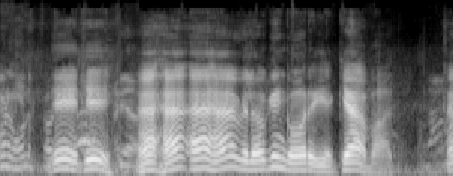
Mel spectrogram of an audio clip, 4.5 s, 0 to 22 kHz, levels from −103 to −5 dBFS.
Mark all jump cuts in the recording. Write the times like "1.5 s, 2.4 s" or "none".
1.2 s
